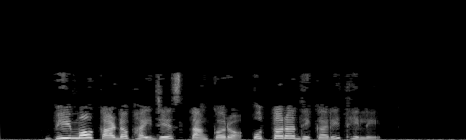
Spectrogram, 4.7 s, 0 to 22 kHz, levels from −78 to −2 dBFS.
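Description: Heavy MP3 compression is the likely cause throughout, starving the encoder of bits as a 32 kbps stream would: nothing survives above 10.5 kHz, and the speech sounds watery and swirly.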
